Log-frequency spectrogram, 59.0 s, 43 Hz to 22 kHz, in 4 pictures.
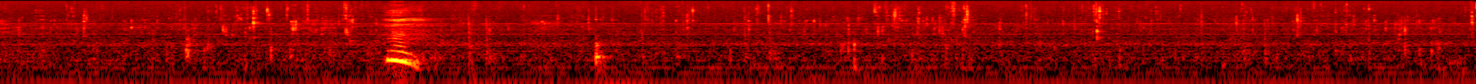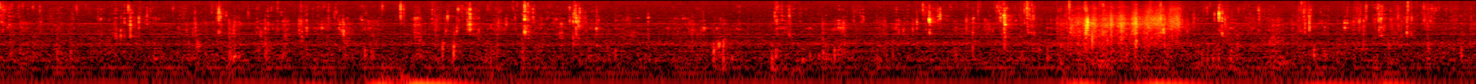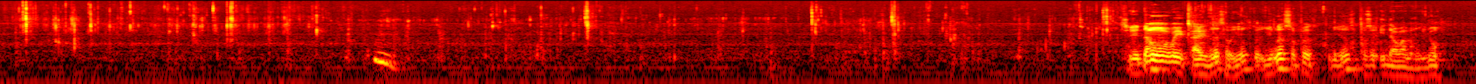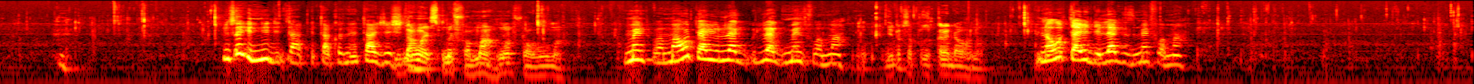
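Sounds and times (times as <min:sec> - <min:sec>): wet chewing and biting: 0:15.8 - 0:40.8
rustling and slurping: 0:24.9 - 0:32.9.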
